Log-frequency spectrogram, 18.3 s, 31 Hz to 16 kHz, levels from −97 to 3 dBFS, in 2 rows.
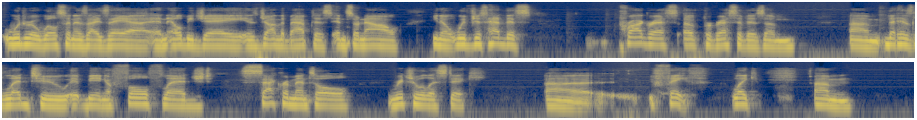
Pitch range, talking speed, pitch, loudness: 120-140 Hz, 125 wpm, 130 Hz, -16 LUFS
